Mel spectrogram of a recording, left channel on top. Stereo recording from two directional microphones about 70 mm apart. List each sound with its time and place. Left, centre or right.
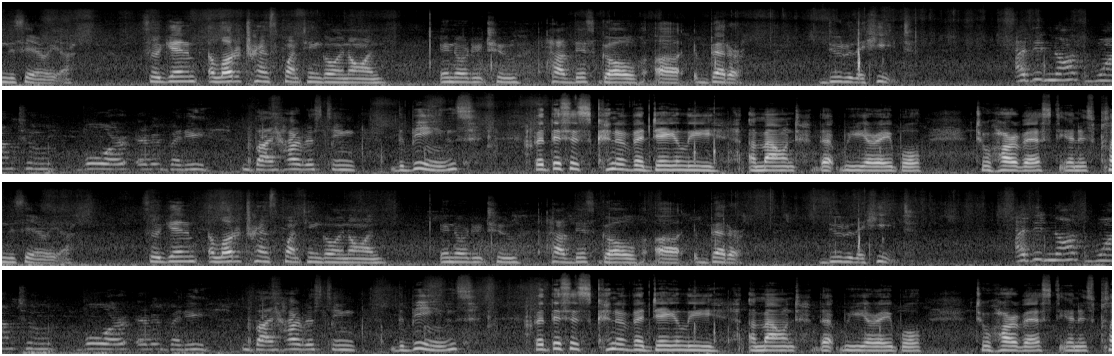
0.0 s speech: left; by 9.0 s centre
10.1 s a woman's voice: centre; by 22.2 s left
